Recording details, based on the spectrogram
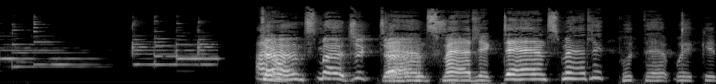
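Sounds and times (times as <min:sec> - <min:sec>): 
phone ringtone with electronic melodic phrases: 0:00.0 - 0:02.9
speech: 0:02.6 - 0:07.1.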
